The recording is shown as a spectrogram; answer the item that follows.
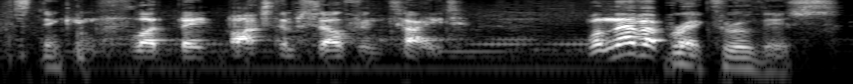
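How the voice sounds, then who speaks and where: Deep gruff alien commander. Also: male voice, wildly swooping pitch, measured pace, exaggerated voice. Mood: frustrated. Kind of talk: video game cutscene acting. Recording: music behind.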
